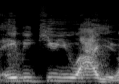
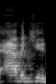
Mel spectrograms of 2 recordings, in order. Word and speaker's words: Abiquiu: I couldn't even pronounce it, Abquiu. I was like, what? We were from Harlem, New York to Abiquiu, New Mexico.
